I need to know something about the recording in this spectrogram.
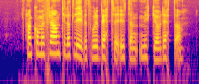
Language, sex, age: Swedish, female, 25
